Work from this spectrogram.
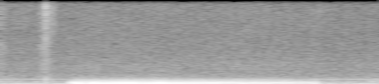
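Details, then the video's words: A pet dog snoring: one steady, droning, buzzy breath lasting nearly two seconds, rich in low overtones, starting and stopping abruptly against a quiet indoor background. "My dog is snoring"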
